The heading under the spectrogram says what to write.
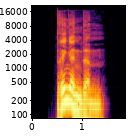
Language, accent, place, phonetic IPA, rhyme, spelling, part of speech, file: German, Germany, Berlin, [ˈdʁɪŋəndəm], -ɪŋəndəm, dringendem, adjective, De-dringendem.ogg
- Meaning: strong dative masculine/neuter singular of dringend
